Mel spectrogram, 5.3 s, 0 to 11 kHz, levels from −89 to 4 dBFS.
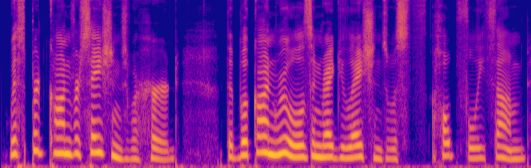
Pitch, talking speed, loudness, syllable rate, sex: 235 Hz, 145 wpm, -17 LUFS, 6.0 syllables/s, female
